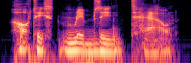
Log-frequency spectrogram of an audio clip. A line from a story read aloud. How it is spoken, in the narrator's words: he muttered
